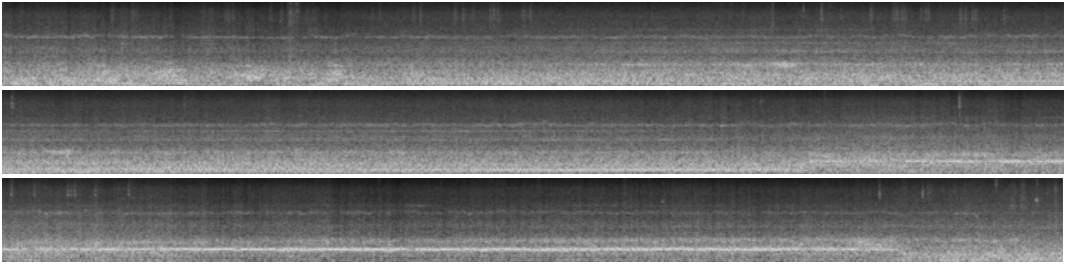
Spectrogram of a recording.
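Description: A BART rapid-transit train running at speed, heard from inside the passenger car: a steady rumble of wheels on rail with a high whine over it. About two-thirds of the way through, a low hum fades and a steady mid-pitched tone comes in and holds.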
